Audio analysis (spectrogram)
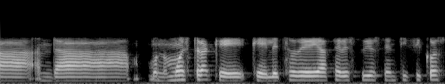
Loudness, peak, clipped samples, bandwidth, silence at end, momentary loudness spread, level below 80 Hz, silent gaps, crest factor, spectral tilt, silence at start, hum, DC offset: -19 LUFS; -2 dBFS; under 0.1%; 3.7 kHz; 0 s; 10 LU; -52 dBFS; none; 16 dB; -7.5 dB/octave; 0 s; none; under 0.1%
